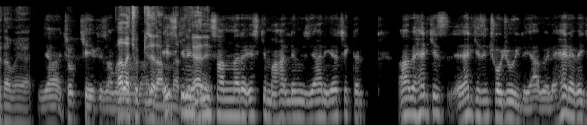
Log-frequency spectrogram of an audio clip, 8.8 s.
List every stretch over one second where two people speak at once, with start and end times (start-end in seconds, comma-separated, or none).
1.7-3.2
